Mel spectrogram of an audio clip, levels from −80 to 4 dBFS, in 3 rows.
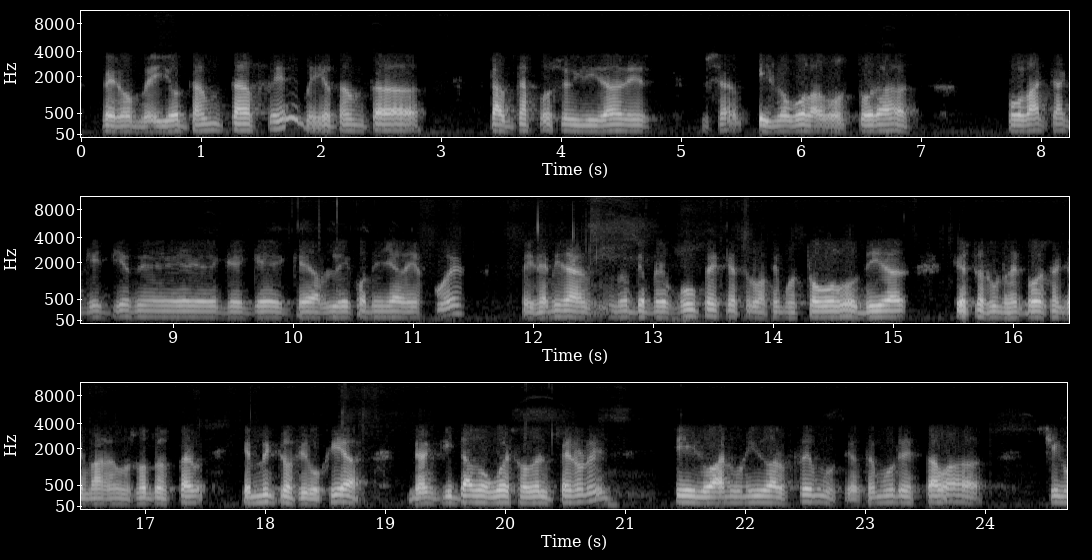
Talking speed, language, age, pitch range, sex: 165 wpm, Spanish, 60-79, 105-125 Hz, male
